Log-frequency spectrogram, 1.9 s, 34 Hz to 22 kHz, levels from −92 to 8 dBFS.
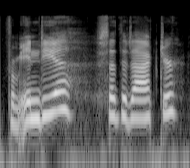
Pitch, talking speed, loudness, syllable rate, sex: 245 Hz, 155 wpm, -16 LUFS, 4.4 syllables/s, female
